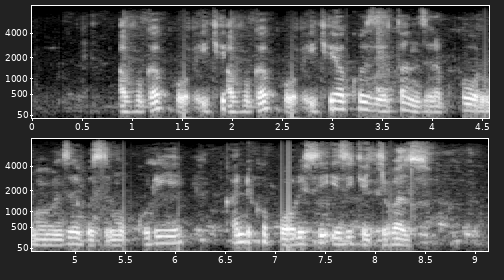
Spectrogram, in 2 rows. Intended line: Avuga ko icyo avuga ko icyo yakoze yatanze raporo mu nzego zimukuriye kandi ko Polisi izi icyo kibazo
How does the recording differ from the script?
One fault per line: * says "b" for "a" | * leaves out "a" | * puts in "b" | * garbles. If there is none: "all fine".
all fine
